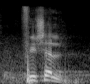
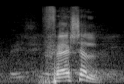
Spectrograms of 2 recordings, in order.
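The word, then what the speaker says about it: facial: फिशल फिशल फिशल फैशल अबे सही pronunciation बुलवाया करो। फिशल ना फैशियल ये अमेरिका से आए हैं। ये सही बताएंगे। जी? फेशियल फेशियल फेशियल यह अमेरिका से आए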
